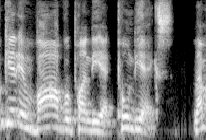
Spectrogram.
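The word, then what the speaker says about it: Pundi X: involved with Pandya at Pune X LEM I always say it wrong poon DX how did you get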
